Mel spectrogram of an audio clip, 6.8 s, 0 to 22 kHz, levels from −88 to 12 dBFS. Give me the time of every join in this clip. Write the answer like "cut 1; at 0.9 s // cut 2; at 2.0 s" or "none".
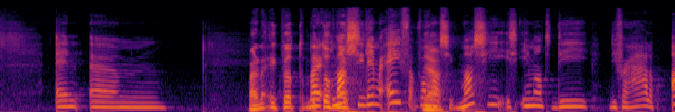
none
